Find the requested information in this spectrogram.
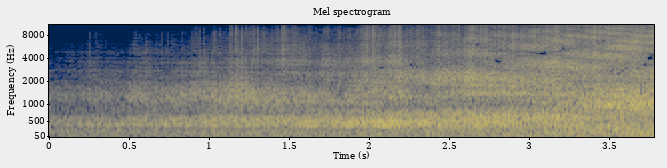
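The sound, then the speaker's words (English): A steady, droning airplane engine hums through the cabin as the plane flies across the North Atlantic toward England, a broad continuous roar that swells slightly louder over a few seconds, with no voices. “The plane continued across the North Atlantic, heading south to England.”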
